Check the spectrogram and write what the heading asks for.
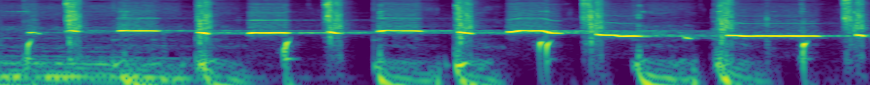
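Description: Instrumental passage of a Malayalam song: a high, thin whistle-like melody held over deep bass notes and a steady drum beat.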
